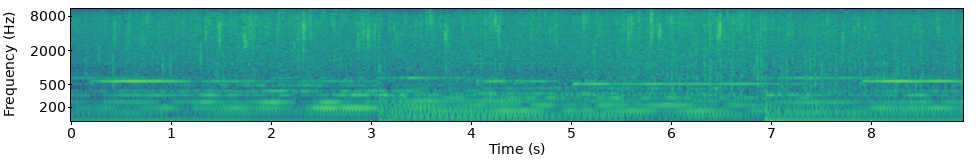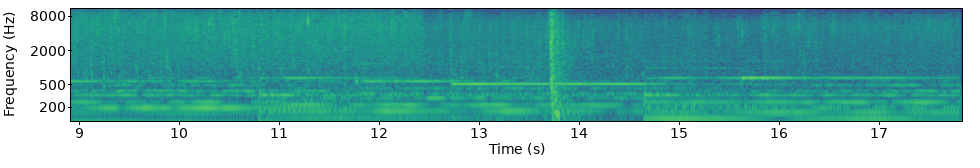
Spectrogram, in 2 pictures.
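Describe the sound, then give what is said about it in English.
Rain pelts down outside a house, a dense, continuous hiss of drops striking surfaces that stays loud and steady throughout with no let-up. “Rain continuing to pelt down”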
